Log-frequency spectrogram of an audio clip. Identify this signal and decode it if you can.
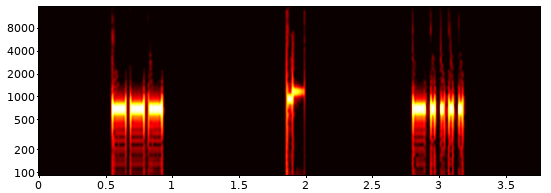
Morse code, heard as a keyed tone, about 36 wpm, 700 Hz. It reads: O 6
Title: Single Character (Letter:Number:Punctuation:Prosign) 35wpm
